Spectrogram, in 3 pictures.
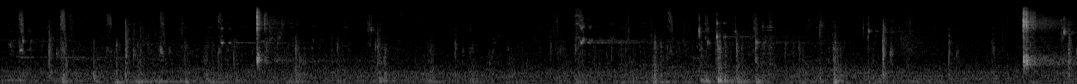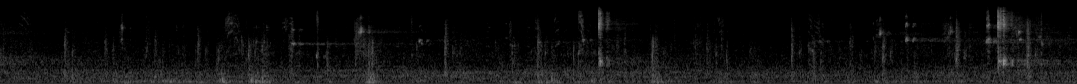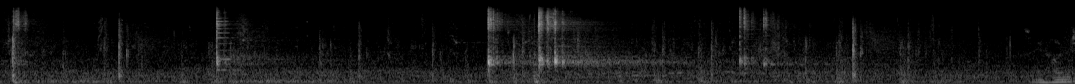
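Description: Épée bout in progress: fencers' shoes squeaking and stamping on the piste, and blades clicking and clinking together at irregular moments, sharpest a little after 10 s, around 21 s and in a quick cluster near 27 s.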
